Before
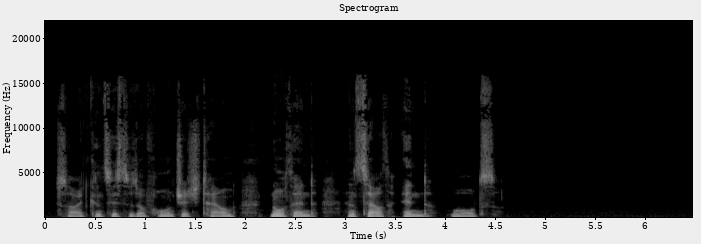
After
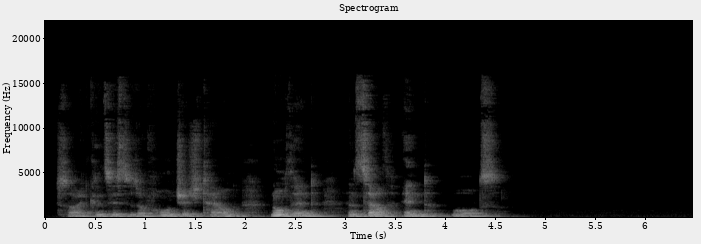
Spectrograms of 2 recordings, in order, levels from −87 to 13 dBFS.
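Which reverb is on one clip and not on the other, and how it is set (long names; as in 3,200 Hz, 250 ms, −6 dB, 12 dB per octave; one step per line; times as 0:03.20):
rectangular room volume 350 cubic metres, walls furnished, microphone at 2.2 metres
level −6 dB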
